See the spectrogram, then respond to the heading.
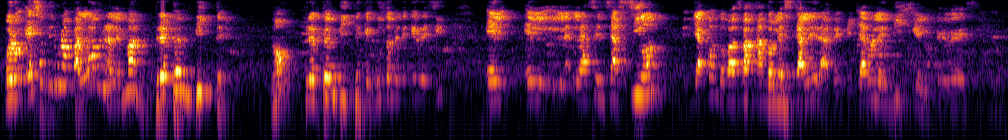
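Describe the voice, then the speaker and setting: A bright, forceful Mexican woman speaks animatedly to an audience, her voice fairly high for a woman. She is an author presenting her book in a chatty, lively way. The sound comes from a distance in a large hall that rings with echo. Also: normal speed, a little hiss or hum. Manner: animated, chatty, frequent "¿no?" tags. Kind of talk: lively public talk at a book fair. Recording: echoey hall, voice from off-mic.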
